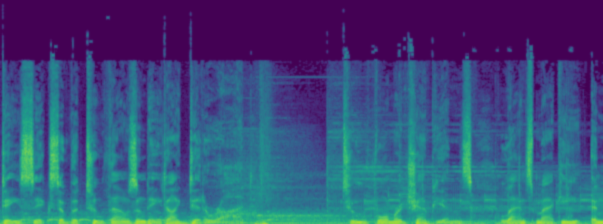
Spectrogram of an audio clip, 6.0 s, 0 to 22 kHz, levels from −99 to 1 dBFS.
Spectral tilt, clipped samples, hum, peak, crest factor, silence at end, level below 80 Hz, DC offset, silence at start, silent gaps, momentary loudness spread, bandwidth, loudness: -4.5 dB/octave; under 0.1%; none; -2 dBFS; 16 dB; 0 s; -34 dBFS; under 0.1%; 0 s; none; 8 LU; 17.5 kHz; -18 LUFS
